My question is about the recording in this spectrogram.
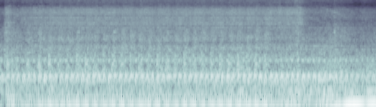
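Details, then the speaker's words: Maruti Swift Dzire with a hard, long-start complaint and electric power steering (EPS) not assisting: steady low churning during a long crank before the engine finally catches. The cause is not yet known and the car is going to a scan tool. "ये start हो तो गई है काफी लंबा और ये steering भी कम नहीं कर रहा है इसका"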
